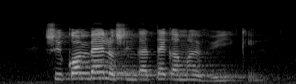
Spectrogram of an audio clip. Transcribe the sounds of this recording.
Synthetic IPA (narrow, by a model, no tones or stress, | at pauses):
ʂikɔmbɛlɔʂiŋɡatɛkamaviːkḭ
